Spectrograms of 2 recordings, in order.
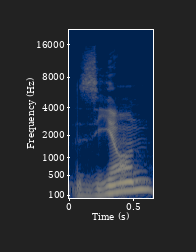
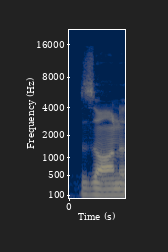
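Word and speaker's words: Zaun: pretty sure it's from zeon not zon i'm i don't think so i'm i'm very positive they said zone in the show zone is how the show pronounced it yeah you liar zeon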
